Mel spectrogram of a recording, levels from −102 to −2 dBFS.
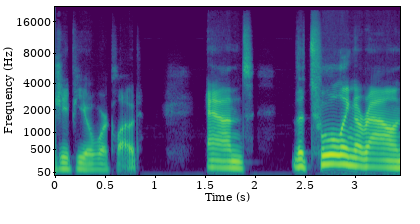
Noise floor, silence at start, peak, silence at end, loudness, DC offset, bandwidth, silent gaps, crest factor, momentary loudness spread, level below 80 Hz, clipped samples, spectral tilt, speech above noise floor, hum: -66 dBFS; 0 s; -8 dBFS; 0 s; -22 LUFS; under 0.1%; 16 kHz; none; 14 dB; 17 LU; -68 dBFS; under 0.1%; -5.5 dB/octave; 44 dB; none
